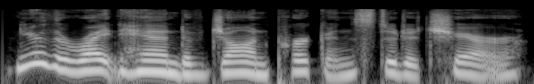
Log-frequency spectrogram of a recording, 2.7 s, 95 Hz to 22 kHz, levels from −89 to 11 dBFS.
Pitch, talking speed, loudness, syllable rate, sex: 205 Hz, 225 wpm, -15 LUFS, 4.4 syllables/s, female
